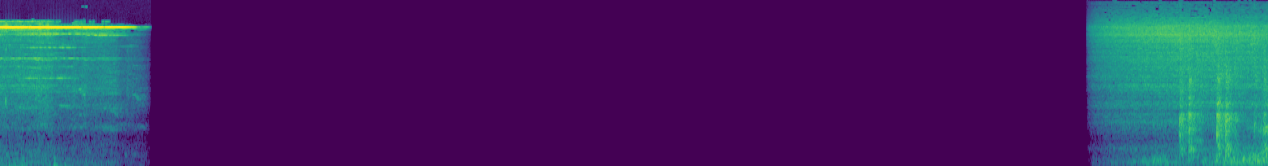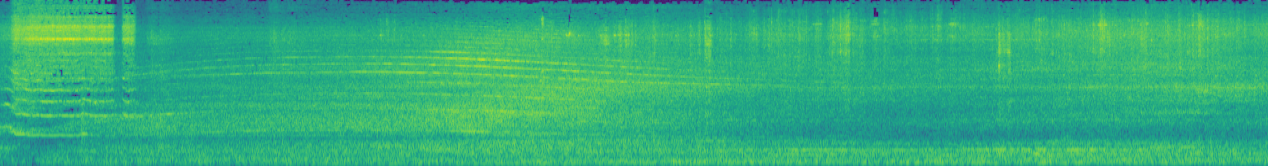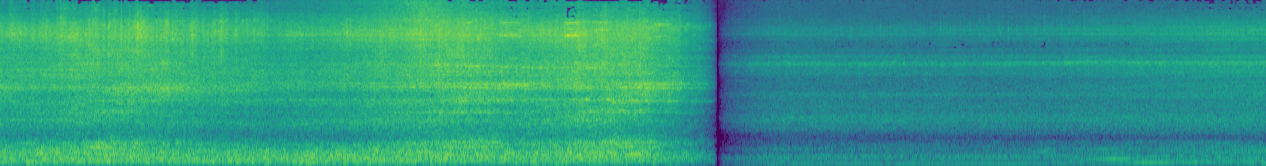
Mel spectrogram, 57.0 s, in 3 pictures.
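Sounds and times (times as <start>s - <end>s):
wheels rumbling on rail: 16.9s - 57.0s
locomotive whine: 17.3s - 57.0s.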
